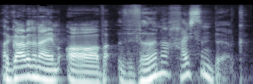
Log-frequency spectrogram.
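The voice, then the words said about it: Put-on German accent. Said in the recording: “Like you said that with a German accent.”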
